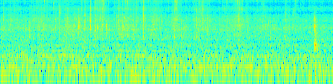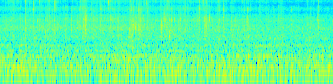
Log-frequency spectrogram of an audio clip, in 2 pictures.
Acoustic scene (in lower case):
kitchen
